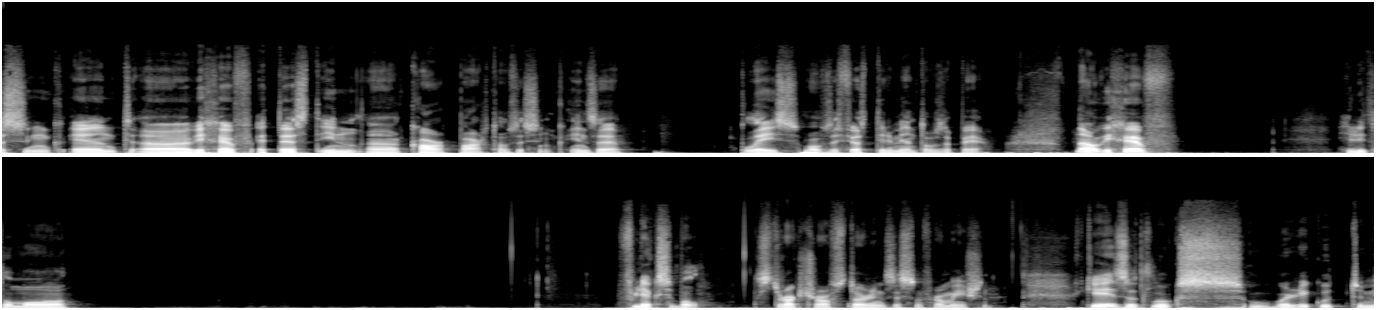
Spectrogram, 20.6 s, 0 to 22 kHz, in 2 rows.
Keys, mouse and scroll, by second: 17.9 click, 18.4 ctrl+s.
